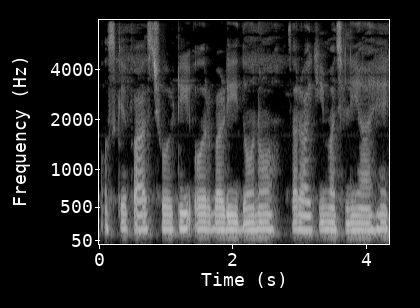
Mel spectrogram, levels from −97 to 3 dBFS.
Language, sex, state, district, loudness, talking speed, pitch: Hindi, female, Bihar, Jahanabad, -28 LUFS, 140 wpm, 100 Hz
